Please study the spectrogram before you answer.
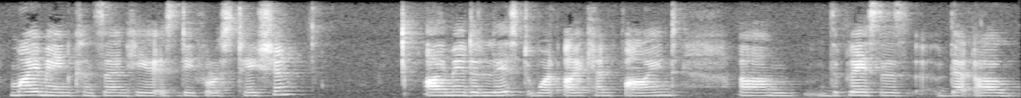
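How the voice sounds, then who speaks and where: Sri lankan lady doing a serious open message, kinda halting, pretty even high-ish voice, roomy echo. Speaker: citizen activist giving an open message. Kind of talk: direct spoken address to camera, semi-prepared. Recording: echoey room sound.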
